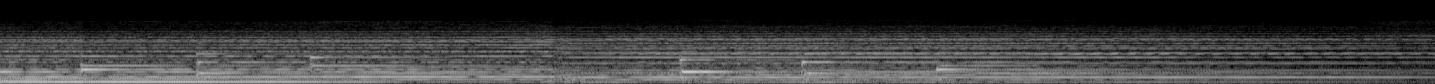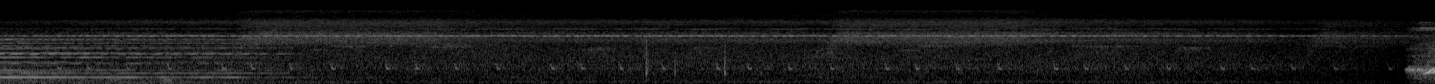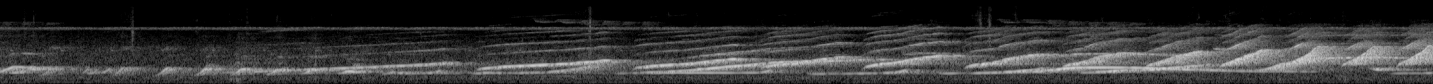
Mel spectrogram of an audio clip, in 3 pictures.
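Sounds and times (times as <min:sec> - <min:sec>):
gibbons whooping: 0:28.4 - 0:43.0.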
